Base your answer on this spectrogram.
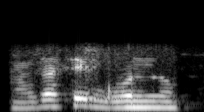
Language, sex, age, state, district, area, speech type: Odia, male, 18-30, Odisha, Balasore, rural, conversation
